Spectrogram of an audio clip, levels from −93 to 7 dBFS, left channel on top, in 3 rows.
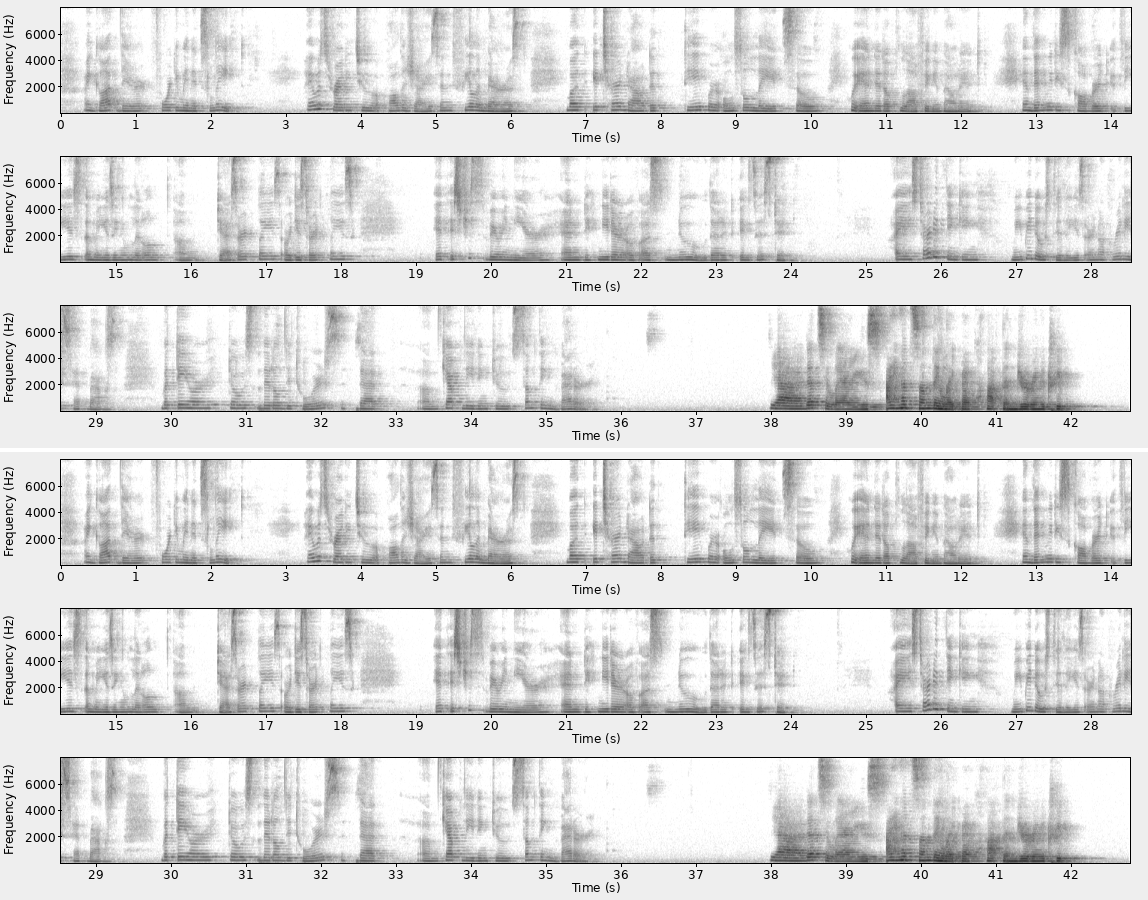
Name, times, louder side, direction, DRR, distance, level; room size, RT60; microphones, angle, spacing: voice 1, 0.0-2.3 2.9-7.9 8.3-12.2 12.5-18.7 19.2-23.9 25.3-26.6 26.9-32.7 33.3-35.6, right 1 dB, 20° right, 8 dB, 1.0 m, -37 dB
voice 2, 38.0-42.0, left 1 dB, 25° left, 1 dB, 0.9 m, -20 dB
15.5 x 6.9 x 4.7 m, 0.74 s
head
